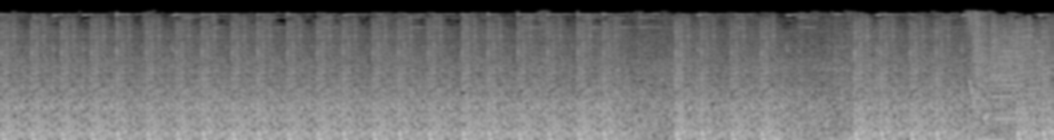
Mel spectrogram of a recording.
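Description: Sustained machine gun fire in the WWI trench-warfare video game Entrenched rattles loudly and continuously, with rapid, evenly spaced shots and only a momentary dip before it carries on.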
